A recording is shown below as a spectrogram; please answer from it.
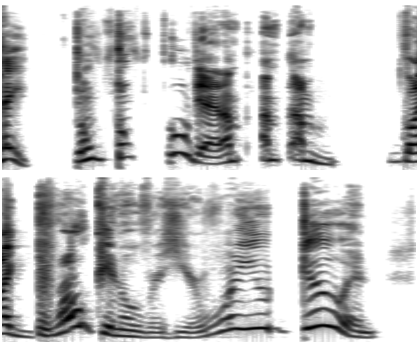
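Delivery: angry, fed-up, furious, high-pitched voice. Narrating a game turn, the storyteller voices a character pushing someone away, angry. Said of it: "she very angrily kind of pushes him".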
